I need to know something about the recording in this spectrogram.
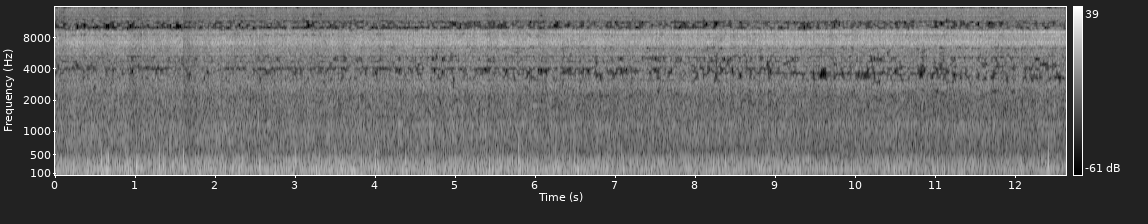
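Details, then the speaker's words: Toyota Kijang with Aisan carburettor, mixture screw opened back out about 2.5 turns without stalling: even, steady idle with constant loudness and no hunting or stumbling; normal idle. "Nah, enak teman-teman, ini sampai 2,5 putaran, tidak langsung mati."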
